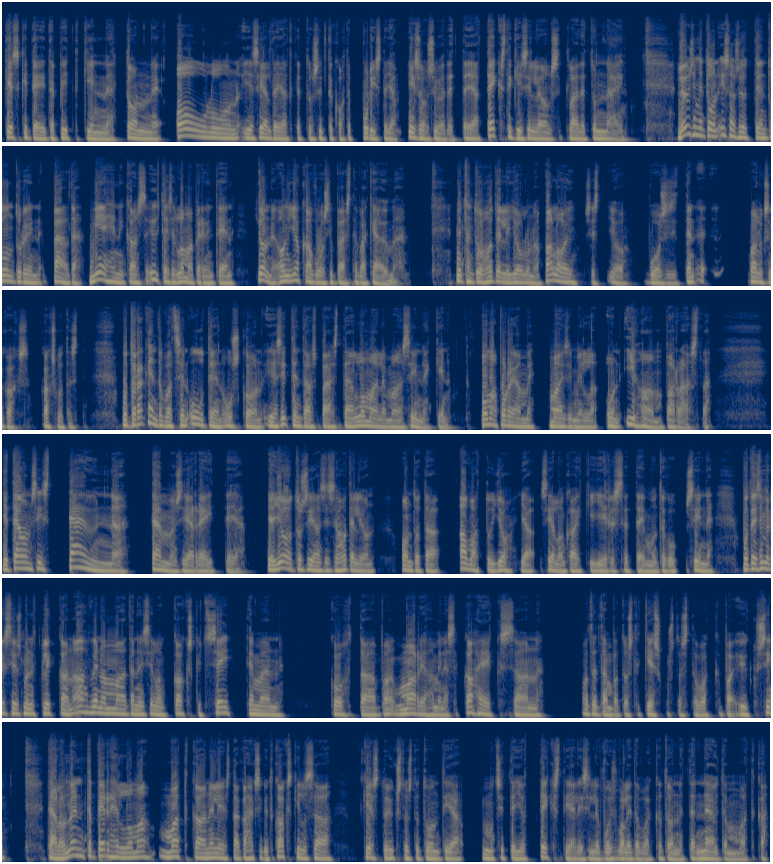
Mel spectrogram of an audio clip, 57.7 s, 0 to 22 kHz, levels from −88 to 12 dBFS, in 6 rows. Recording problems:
uneven, jittery; strongly; from 1.5 to 57 s

